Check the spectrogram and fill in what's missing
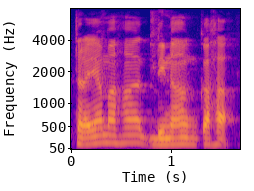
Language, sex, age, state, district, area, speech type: Sanskrit, male, 18-30, Tamil Nadu, Viluppuram, rural, spontaneous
